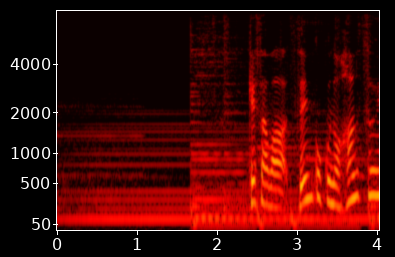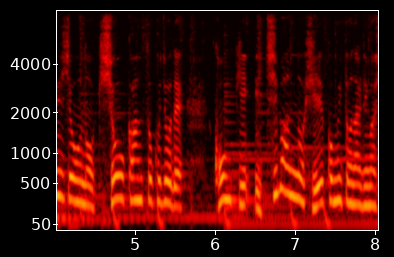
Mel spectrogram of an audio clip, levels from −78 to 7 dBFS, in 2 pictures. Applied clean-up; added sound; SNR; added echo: none; Bowed string instrument; 18 dB; none.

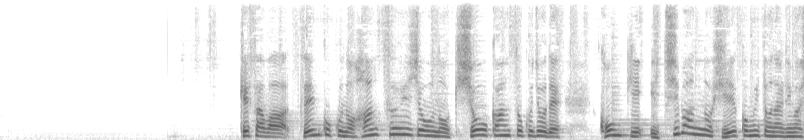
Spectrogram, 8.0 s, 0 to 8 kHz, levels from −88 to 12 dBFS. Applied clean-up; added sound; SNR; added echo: neural separator model SepFormer DNS4.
